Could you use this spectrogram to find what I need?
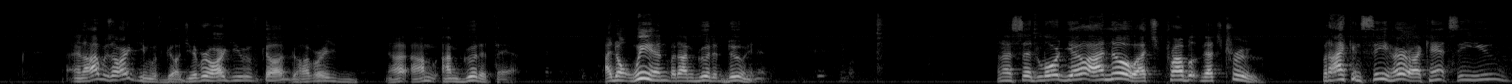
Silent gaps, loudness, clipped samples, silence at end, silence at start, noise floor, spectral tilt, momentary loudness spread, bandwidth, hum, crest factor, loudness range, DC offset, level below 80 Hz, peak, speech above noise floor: none; -28 LUFS; under 0.1%; 0.05 s; 0.7 s; -67 dBFS; -6 dB/octave; 16 LU; 11.5 kHz; none; 20 dB; 9 LU; under 0.1%; -72 dBFS; -10 dBFS; 39 dB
